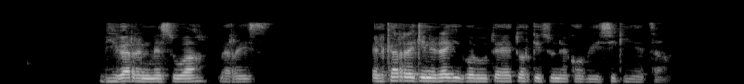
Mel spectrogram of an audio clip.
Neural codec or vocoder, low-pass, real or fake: none; 7.2 kHz; real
